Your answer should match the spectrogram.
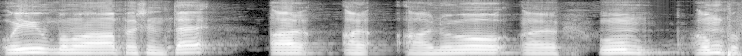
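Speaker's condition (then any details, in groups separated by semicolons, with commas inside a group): Down syndrome; congenital, extra copy of chromosome 21, variable intellectual disability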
